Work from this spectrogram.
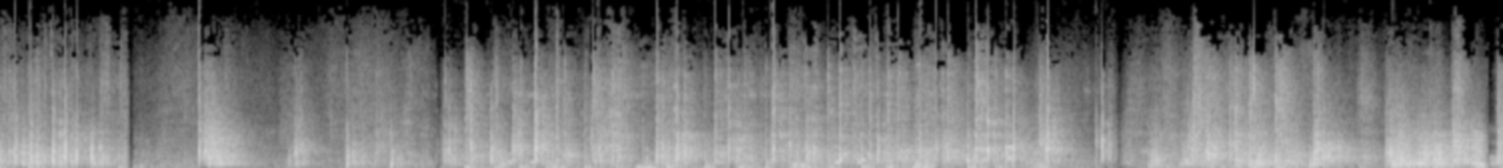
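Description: Sharp clacks and thuds repeat in quick irregular bursts as a hockey puck strikes and rebounds off a rebounder during hockey training, close and loud, with brief pauses between runs.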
